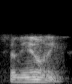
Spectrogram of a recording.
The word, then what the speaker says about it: Simeone: Jay, you got to say your name so I can hear it and pronounce it many times over. Simeone.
